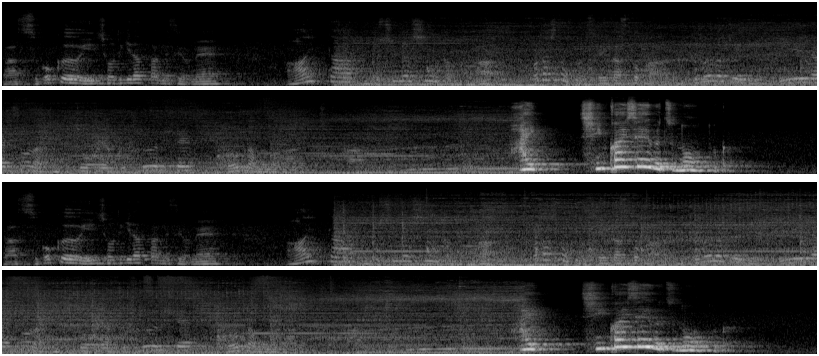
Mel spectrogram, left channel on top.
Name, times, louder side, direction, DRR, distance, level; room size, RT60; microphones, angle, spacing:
voice 1, 0.0-2.2 2.5-2.6 2.8-4.9 5.3-11.8, left 1 dB, ahead, 5 dB, 0.6 m, -39 dB
sound 1, 3.3-13.4, right 2 dB, 90° right, 1.1 m, -38 dB
voice 2, 13.9-15.4, equal, 55° left, 6 dB, 0.8 m, -19 dB
10.5 x 3.8 x 5.0 m, 1.2 s
head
